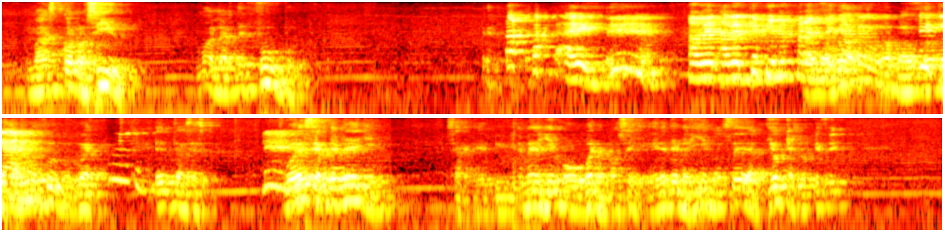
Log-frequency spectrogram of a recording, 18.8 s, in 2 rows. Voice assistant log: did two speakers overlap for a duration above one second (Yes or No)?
Yes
